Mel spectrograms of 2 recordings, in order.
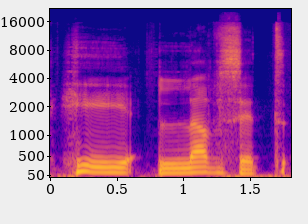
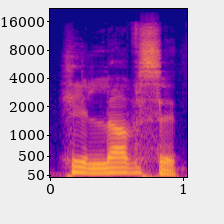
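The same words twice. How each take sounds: First: Slow, savoring repeat. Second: Said in the usual way. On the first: Shown as a demonstration. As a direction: stretch it out for effect.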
